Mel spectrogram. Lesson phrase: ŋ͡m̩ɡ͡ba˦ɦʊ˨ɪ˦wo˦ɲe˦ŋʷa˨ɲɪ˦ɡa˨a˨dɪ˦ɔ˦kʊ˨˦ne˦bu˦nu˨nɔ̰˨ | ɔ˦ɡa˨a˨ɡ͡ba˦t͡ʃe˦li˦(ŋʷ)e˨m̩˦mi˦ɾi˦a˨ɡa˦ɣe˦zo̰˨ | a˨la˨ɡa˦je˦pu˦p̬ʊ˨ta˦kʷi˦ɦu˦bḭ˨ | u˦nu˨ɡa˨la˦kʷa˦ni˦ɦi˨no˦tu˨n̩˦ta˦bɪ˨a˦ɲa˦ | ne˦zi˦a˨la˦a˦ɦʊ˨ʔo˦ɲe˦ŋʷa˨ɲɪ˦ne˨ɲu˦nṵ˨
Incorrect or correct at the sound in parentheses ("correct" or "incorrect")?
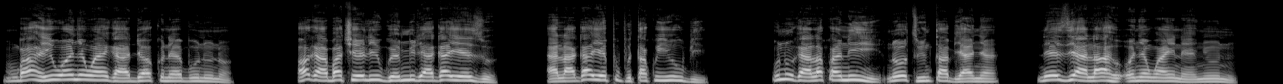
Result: incorrect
